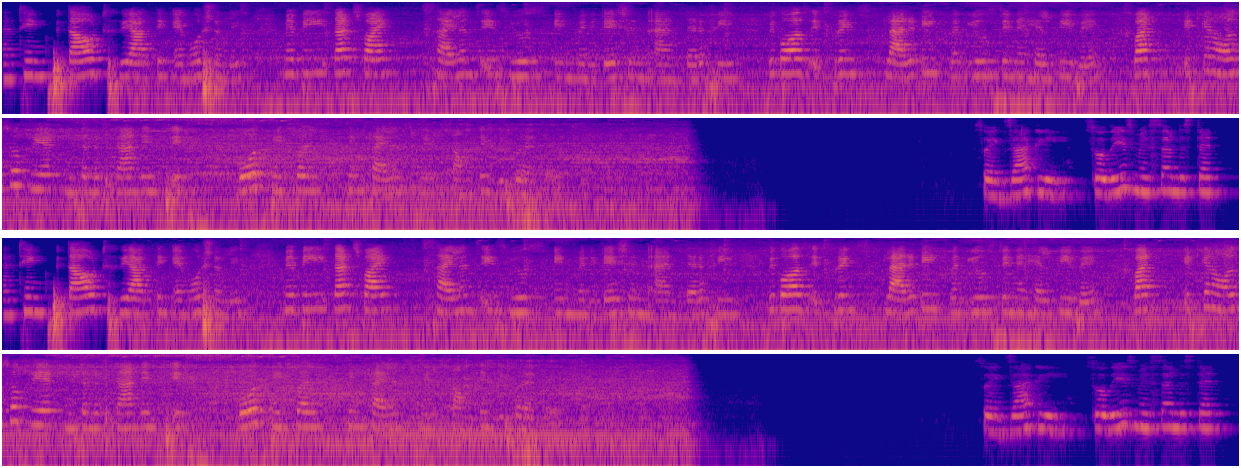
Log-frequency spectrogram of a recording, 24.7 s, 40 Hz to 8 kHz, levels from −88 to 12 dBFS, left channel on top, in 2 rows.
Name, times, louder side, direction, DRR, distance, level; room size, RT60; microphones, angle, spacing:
voice 1, 0.0-3.9 4.2-11.5 11.8-15.5 15.8-18.3, right 1 dB, 15° right, 4 dB, 0.6 m, -35 dB
sound 1, 1.2-19.2, right 3 dB, 90° right, 0.9 m, -40 dB
sound 2, 2.1-18.0, equal, 55° right, 1.7 m, -51 dB
sound 3, 11.7-19.9, equal, 35° right, 1.7 m, -53 dB
voice 2, 22.2-24.5, left 2 dB, 35° left, 8 dB, 0.4 m, -37 dB
5.0 x 2.9 x 3.0 m, 0.42 s
head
